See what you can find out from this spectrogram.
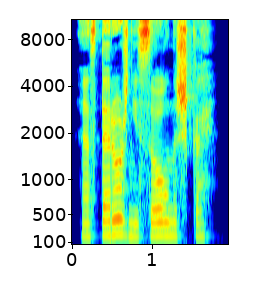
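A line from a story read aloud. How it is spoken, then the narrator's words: Serpent whispering in ear. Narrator (Russian): шепнул мне в ухо змей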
